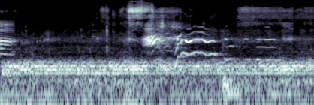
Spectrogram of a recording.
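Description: A girl rider's high, wavering squeal rising up about two seconds in, followed by fainter held vocal tones, over a steady low drone on a SlingShot catapult ride.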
